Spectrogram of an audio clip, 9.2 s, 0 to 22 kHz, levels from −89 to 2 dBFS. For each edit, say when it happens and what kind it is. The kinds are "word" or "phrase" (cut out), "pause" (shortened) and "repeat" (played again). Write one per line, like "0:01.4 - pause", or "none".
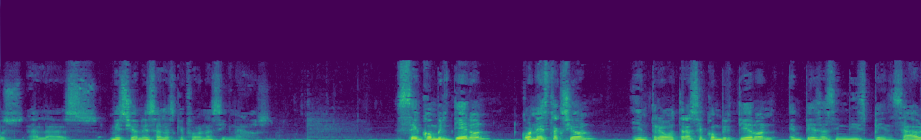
none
